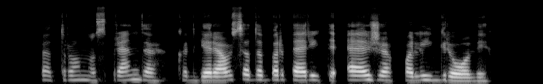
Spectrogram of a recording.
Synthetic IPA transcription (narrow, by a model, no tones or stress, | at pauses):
pʲɛt̪ɾɔnʊsʲpʲɾʲæˑnʲd̪ʲekɐt̪ɡʲɛɾʲæˑʊsʲɛd̪ɐbɐɾpʲæːɾʲɛɪt̪ʲɪʔæːʒʲɛpɐlʲɛɪɡɾʲoːʋʲeː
